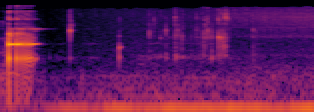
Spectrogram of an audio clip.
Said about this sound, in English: All right, well, let's drink this. I'm going to pour it.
